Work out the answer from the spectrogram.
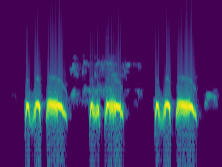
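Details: Low, rhythmic spotted dove cooing in the 'thổ sấm' manner, thúc gù and calling coos: three quick phrases under a second apart, each a trembling double note then a longer coo. Faint chirping sounds in the background.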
